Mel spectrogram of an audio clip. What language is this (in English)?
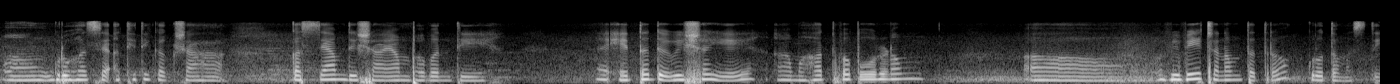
Sanskrit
